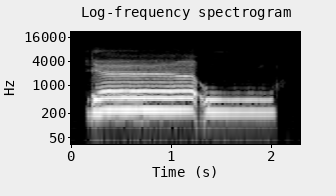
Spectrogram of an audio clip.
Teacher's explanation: Hamzahnya dia kan domah bertemu dengan wawu. Maka panjang dua harokat.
